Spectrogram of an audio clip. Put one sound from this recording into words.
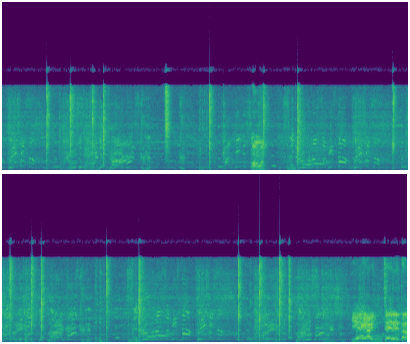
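Sharp hit sounds from a fighting game crack again and again.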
